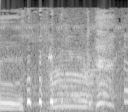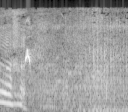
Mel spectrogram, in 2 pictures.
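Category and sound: animal, cow mooing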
